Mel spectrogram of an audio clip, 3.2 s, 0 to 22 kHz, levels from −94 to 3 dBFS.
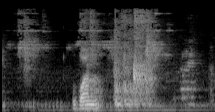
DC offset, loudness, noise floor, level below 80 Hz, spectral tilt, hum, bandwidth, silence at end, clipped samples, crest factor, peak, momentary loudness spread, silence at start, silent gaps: under 0.1%; -25 LUFS; -49 dBFS; -54 dBFS; -4 dB/octave; none; 16 kHz; 0.05 s; under 0.1%; 22 dB; -4 dBFS; 20 LU; 0.05 s; none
